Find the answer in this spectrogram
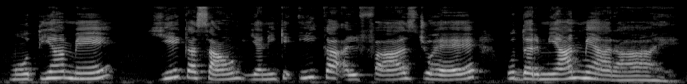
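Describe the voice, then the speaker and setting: A woman teaching a slow alphabet lesson, patiently stretching out each example word for her pupils. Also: high-pitched. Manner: patient, drawn-out words for pupils. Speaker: Urdu teacher.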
